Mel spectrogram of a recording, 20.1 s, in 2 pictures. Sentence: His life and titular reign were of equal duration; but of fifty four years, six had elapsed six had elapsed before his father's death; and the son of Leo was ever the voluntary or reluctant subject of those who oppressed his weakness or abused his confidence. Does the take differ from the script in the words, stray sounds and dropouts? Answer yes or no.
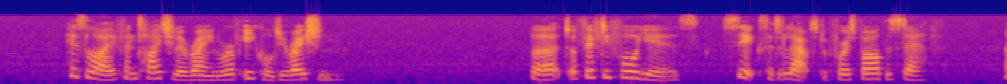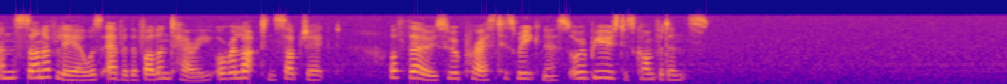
yes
